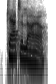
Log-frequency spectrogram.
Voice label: "cattleya", Indian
